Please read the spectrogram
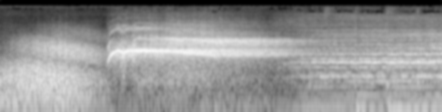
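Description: A whoosh sound effect, then about a second in a sudden, loud, long screech of a bird of prey that sinks slightly in pitch and fades out after a couple of seconds, as music comes in.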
